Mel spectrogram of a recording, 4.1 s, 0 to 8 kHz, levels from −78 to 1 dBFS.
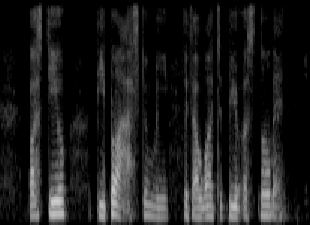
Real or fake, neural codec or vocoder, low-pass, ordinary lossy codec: fake; codec, 24 kHz, 0.9 kbps, WavTokenizer, medium music audio release; 7.2 kHz; none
